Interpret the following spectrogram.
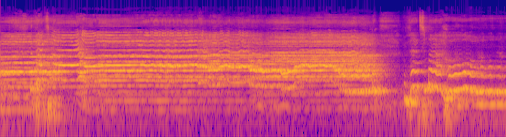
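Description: A cappella vocal group singing held chords in close harmony with a female soloist's line over the top. The voices fade out about eight seconds in, and after a brief gap a new sung phrase begins.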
